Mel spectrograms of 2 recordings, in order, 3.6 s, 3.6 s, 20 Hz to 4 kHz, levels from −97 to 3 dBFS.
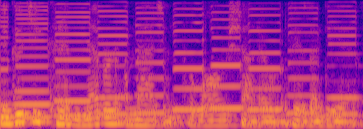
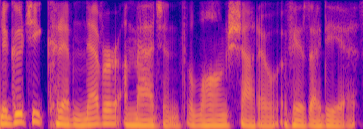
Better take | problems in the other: second | background sound (Wind instrument, woodwind instrument); 6 dB below the speech // room echo; dies away in 0.4 s

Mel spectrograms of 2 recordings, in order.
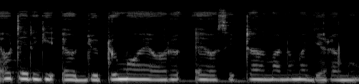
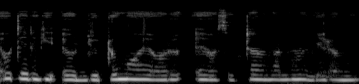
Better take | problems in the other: first | noise reduction (neural mask model Resemble Enhance denoiser)

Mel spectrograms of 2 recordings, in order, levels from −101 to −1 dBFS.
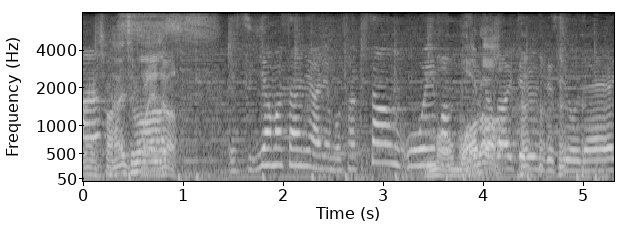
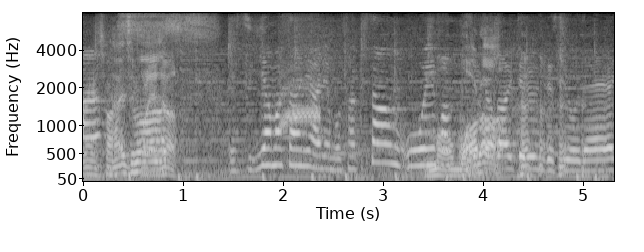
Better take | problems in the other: first | background sound (Alarm); 11 dB below the speech

